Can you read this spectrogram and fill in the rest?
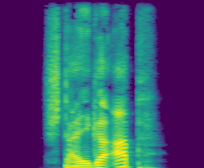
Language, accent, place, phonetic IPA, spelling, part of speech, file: German, Germany, Berlin, [ˌʃtaɪ̯ɡə ˈap], steige ab, verb, De-steige ab.ogg
- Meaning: inflection of absteigen: 1. first-person singular present 2. first/third-person singular subjunctive I 3. singular imperative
